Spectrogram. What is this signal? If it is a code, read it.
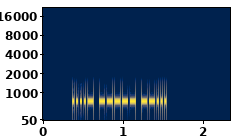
Morse code, heard as a keyed tone, about 50 wpm, 700 Hz. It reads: 407
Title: Numbers - 3-Digit 50wpm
